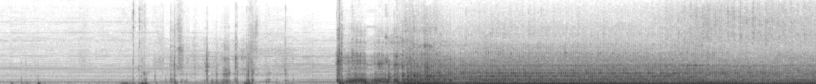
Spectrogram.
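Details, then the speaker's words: Road grader diesel, starting problem from weak fuel shutoff solenoid spring not pulling shutoff lever fully forward; lever held fully forward by hand, jumped at charger: a few clicks, fires instantly, settles to steady even low idle; normal start. "so now let's go over here to the charger and we'll jump across it and you watch it'll start right up"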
